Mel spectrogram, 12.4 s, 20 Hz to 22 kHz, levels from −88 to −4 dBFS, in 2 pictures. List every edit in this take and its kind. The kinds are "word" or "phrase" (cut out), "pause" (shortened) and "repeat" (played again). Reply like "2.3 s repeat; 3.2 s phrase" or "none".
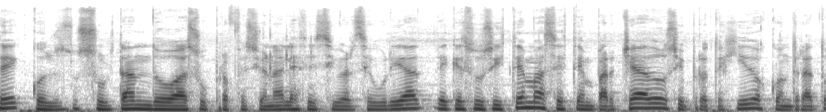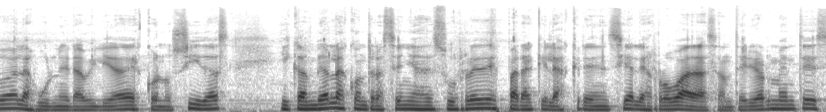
none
